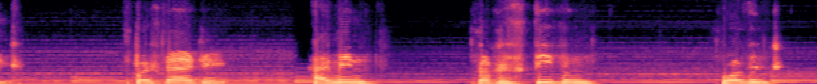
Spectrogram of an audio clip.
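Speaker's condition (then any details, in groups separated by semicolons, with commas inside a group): Cerebral palsy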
